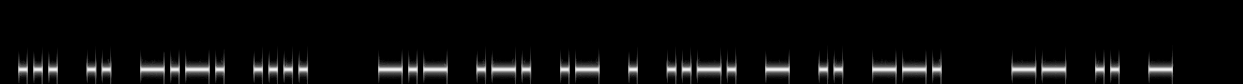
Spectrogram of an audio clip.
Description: Morse code, heard as a keyed tone, about 16 wpm, 700 Hz. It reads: SICH KRAEFTIG MIT
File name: Morsekurs / Witze / Witz 17.Juli 2018, 70 F80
